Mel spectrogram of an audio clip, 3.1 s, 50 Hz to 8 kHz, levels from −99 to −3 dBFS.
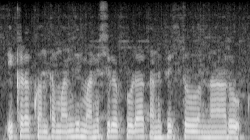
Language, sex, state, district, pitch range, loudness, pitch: Telugu, male, Telangana, Hyderabad, 115-125 Hz, -17 LUFS, 120 Hz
